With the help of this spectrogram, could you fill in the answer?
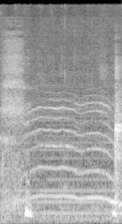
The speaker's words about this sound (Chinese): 这个是个猫叫吗？ 是有吗？不好意思。 Costy 猫也猫也猫也赞同。 对，我们的幸运物 Costy 也想加入讨论。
